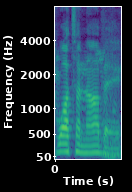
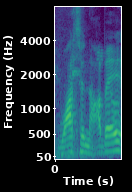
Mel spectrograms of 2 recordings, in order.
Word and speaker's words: Watanabe: I thought I always thought that's how you pronounce it it's not autonomy it's Watanabe Watanabe oh interesting okay it is definitely a Japanese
